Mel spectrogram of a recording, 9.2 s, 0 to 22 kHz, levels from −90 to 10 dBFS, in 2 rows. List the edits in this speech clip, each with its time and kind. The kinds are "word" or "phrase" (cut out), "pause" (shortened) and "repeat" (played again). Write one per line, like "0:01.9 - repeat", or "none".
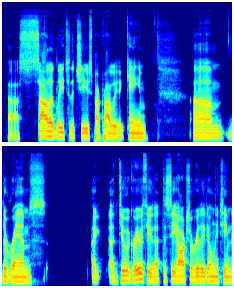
none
